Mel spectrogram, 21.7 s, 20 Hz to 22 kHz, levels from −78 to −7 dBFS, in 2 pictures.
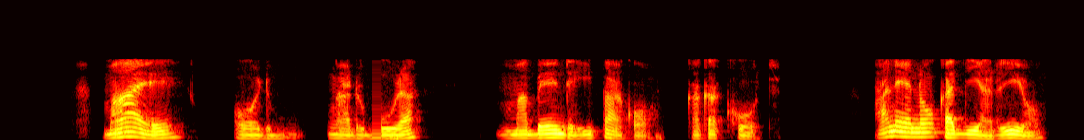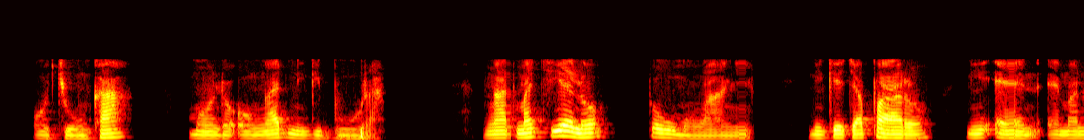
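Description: Speech over a telephone-band G.711 path carries short robotic stutters at 3.72–3.81 s, 15.91–15.94 s, 18.23–18.29 s and 20.93–20.98 s. This is packet loss with the last packet repeated. Gaps of 30 to 90 ms were filled by replaying the last packet, and the buzz fits 10 ms packets at 100 Hz.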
